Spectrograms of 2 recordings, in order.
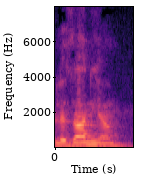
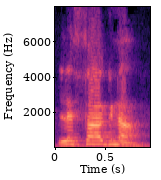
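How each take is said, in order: First: The middle has a z sound, no hard g. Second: The middle has an s and a hard g. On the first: This is how the word is normally pronounced. "मैं class के अंदर बोलता हूँ लजानिया" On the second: This follows the spelling to help remember it. "pronounce it as or read it as लसागना"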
